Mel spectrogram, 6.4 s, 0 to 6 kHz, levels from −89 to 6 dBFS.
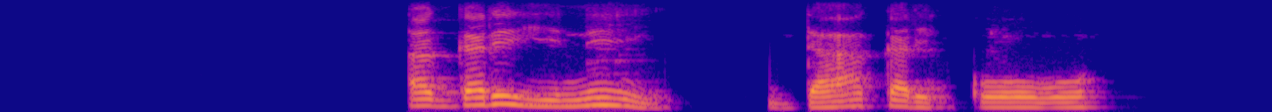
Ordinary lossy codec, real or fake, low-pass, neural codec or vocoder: Opus, 24 kbps; real; 5.4 kHz; none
